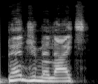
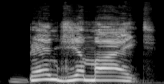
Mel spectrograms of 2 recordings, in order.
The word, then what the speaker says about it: Benjamite: These Benjaminites. He's a teacher and he doesn't even know how to say the fucking main tribe's name? Benjamite.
